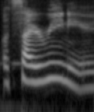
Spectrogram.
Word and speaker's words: Sirene: And before my eyes, that murderer killed Sirene. Sirene, you pronounce the E.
